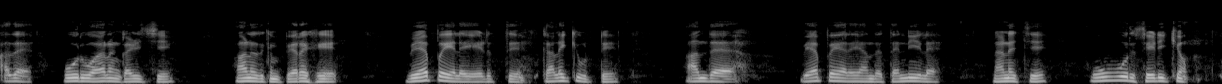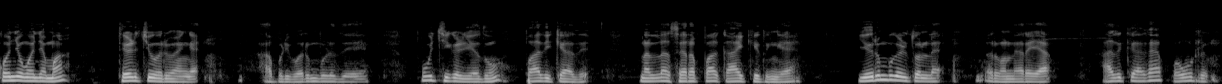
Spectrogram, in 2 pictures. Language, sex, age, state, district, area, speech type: Tamil, male, 60+, Tamil Nadu, Thanjavur, rural, spontaneous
